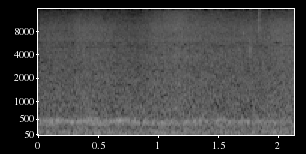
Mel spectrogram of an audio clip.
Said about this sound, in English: And soon, the sound of the wind dissipates as you head inside of a larger-than-average tent.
